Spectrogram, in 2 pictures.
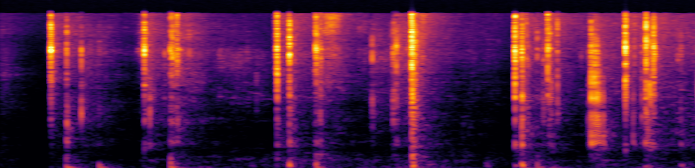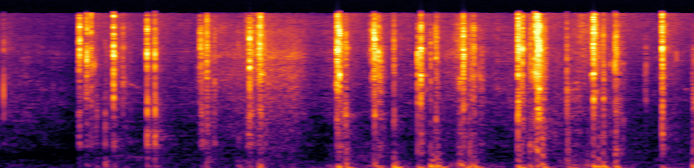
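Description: Long blue nails type on the keys of a slim black plastic computer keyboard held flat near the microphone. The result is a run of uneven, clicky taps with short thuddy bottoms and bright clacks. The typing speeds up into dense bursts toward the end.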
